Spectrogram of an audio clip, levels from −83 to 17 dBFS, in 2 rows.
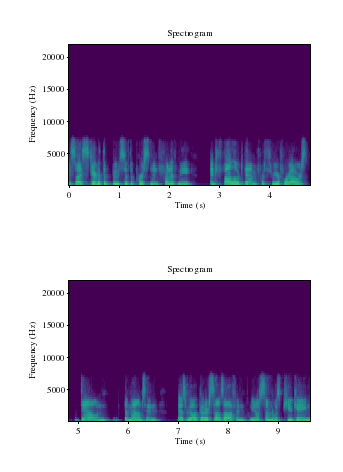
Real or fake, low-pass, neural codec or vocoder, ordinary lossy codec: real; 7.2 kHz; none; Opus, 16 kbps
